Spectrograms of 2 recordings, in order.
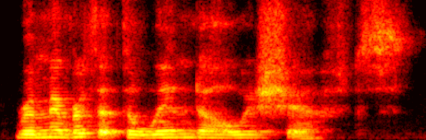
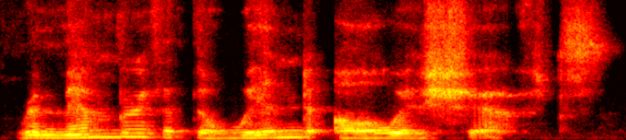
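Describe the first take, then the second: First: It is said casually, in passing. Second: It is said with strong, pointed emphasis. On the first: It is just a passing remark. "He just mentioned it" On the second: The listener must pay close attention. "He didn't say it like that"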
